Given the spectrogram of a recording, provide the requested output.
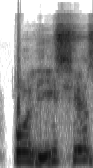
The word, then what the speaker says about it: polícia: Polícia, substantivo, policia, verbo. que mais? O ditongo cia vira hiato, cia. A sílaba tônica li vai para a sílaba tônica si.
